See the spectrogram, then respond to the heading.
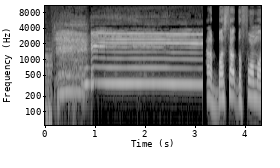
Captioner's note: Nikocado screams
